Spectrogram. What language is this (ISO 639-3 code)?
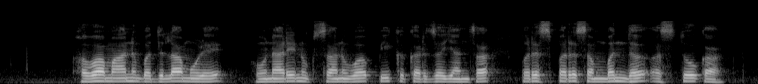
mar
